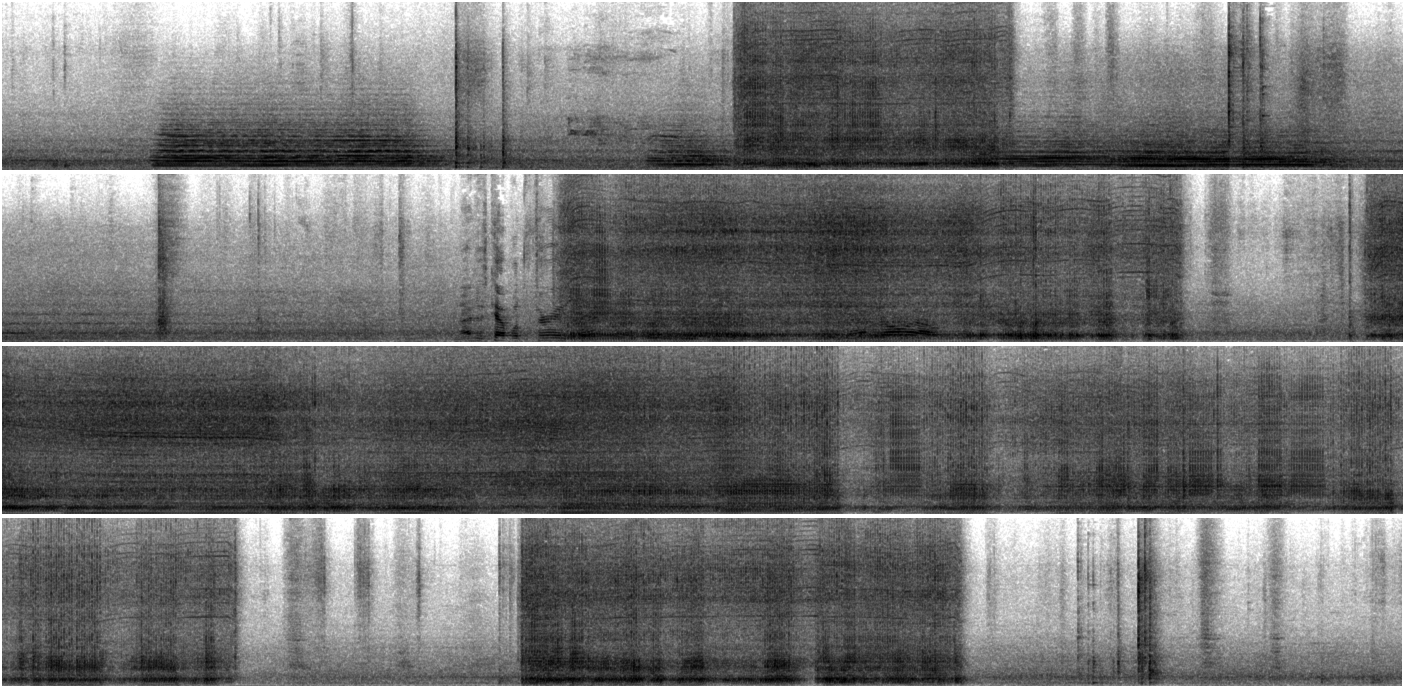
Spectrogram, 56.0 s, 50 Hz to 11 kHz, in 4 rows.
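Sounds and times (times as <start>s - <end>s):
cordless drill boring: 7.3s - 10.1s, 19.5s - 25.9s, 27.6s - 44.4s, 47.1s - 51.7s.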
